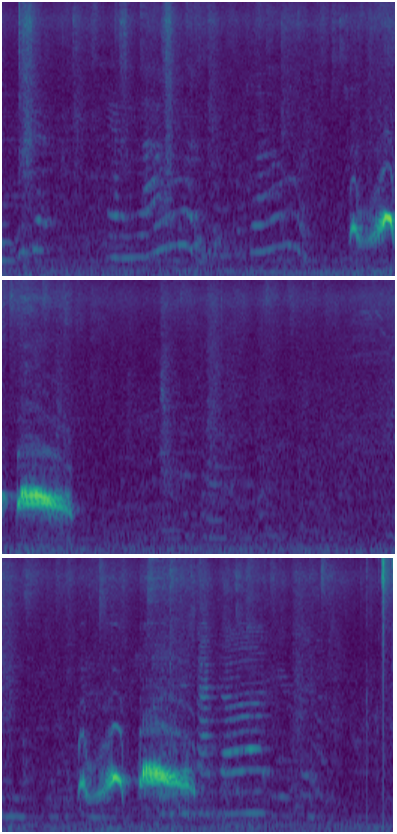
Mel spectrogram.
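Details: Spotted dove, a local bird, cooing persistently to provoke rivals: two mellow phrases of short coos rising into a longer rolling coo, about five seconds apart. Faint thin chirps and soft background murmurs are heard between them.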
